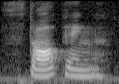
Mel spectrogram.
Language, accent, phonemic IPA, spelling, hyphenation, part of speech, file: English, US, /ˈstɑpɪŋ/, stopping, stop‧ping, verb / noun, En-us-stopping.ogg
- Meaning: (verb) present participle and gerund of stop; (noun) 1. The act of something that stops; a halt 2. Material for filling a cavity in a tooth 3. A partition or door to direct or prevent a current of air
